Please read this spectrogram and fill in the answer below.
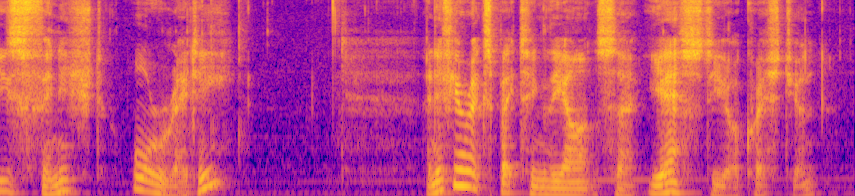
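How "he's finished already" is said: astonished, high swooping rising tone, leaning on "already". Teaching how to put surprise into a question, astonished, stress on already. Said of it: "You would put some astonishment into the word".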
